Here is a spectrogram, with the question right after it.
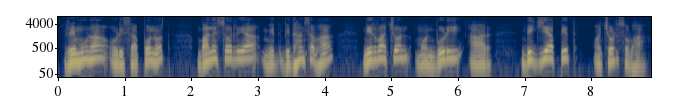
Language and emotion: Santali, neutral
